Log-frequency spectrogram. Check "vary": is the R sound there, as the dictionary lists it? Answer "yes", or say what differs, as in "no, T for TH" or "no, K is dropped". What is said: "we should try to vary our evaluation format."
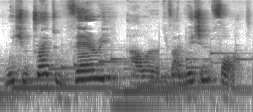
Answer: yes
